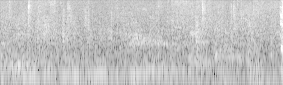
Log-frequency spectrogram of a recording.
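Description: Faint rustling and light clicks of a congregation turning hymnal pages and settling, with a faint low steady hum.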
